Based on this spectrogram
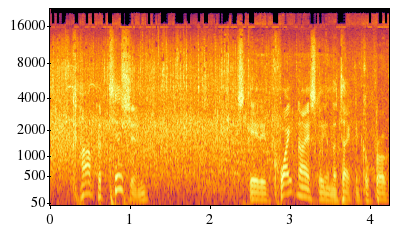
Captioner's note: crowd cheering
